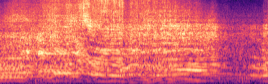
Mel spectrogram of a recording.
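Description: A race car engine roars loudly close by, revving up and down as it shifts gears.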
